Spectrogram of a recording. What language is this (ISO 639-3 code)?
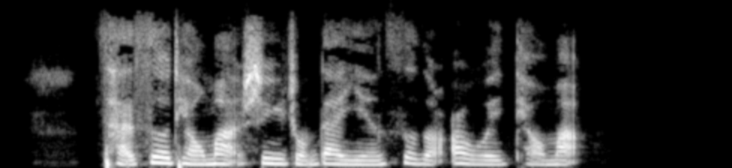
zho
